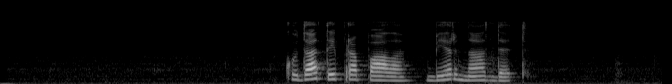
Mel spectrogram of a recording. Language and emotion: Russian, neutral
